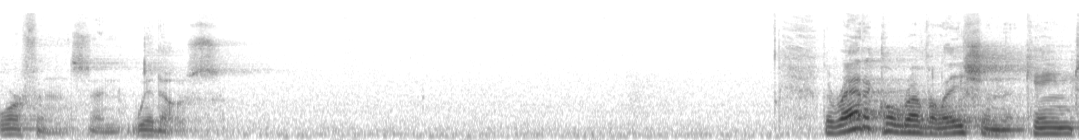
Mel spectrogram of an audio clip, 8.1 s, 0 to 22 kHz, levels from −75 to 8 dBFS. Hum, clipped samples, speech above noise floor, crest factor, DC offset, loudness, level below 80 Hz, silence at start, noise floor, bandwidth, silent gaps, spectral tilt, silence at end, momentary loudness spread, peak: none; under 0.1%; 33 dB; 22 dB; under 0.1%; -20 LUFS; -62 dBFS; 0 s; -53 dBFS; 16 kHz; none; -6 dB/octave; 0 s; 21 LU; -2 dBFS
